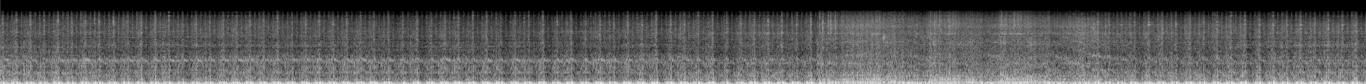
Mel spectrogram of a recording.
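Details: Honda Africa Twin idling with a quick, busy clatter over a low, even beat from the clutch side; the noise appeared after the clutch bearings and clutch back springs were changed.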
